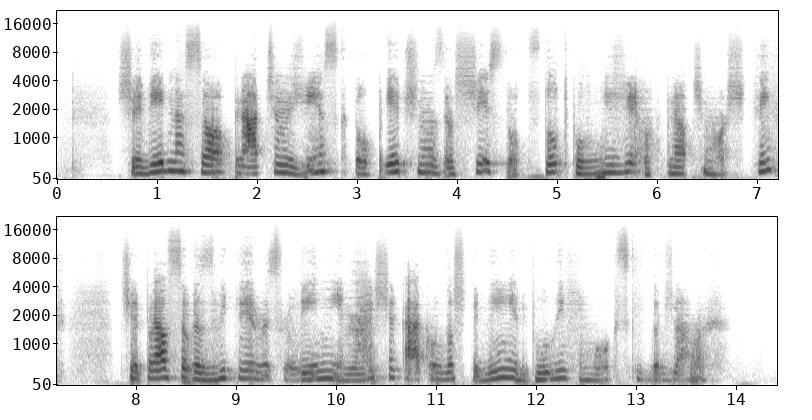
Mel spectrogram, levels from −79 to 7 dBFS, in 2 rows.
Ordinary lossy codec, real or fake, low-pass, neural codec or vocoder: none; fake; 19.8 kHz; codec, 44.1 kHz, 0.9 kbps, DAC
